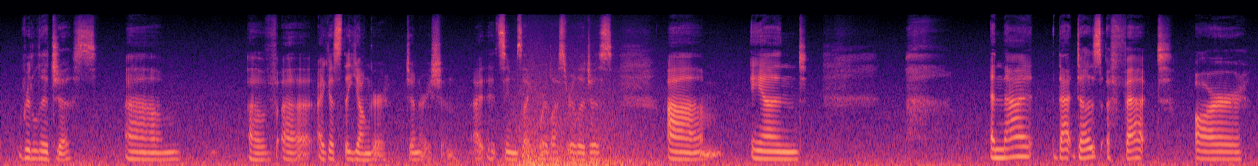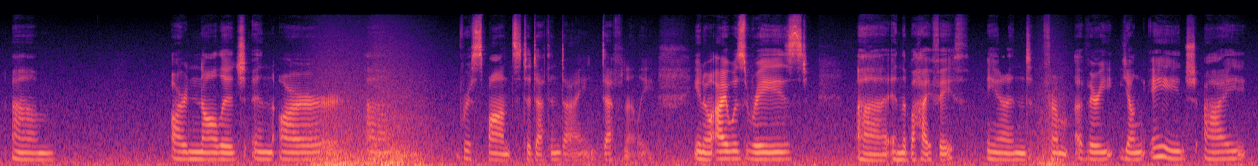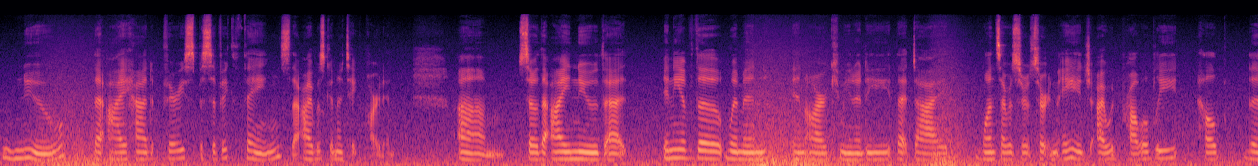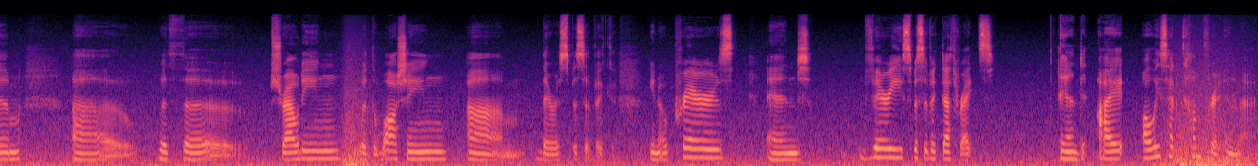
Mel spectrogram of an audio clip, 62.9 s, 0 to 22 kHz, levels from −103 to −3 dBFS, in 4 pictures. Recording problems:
wind noise on the microphone; occasional gusts; 15 dB below the speech

